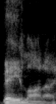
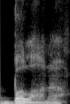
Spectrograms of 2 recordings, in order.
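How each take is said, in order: First: The first syllable sounds like 'bay'. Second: The first syllable is a weak 'buh'. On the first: "he pronounces it the way that Roxanne pronounces it" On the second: "which is the way I've been doing it forever"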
